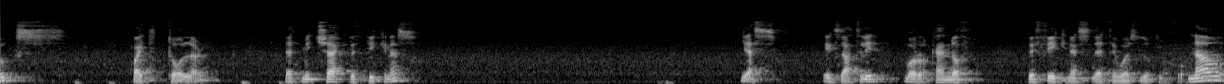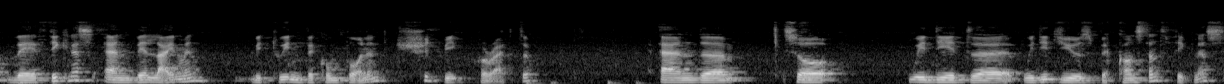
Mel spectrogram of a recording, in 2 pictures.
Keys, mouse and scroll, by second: 0.0-0.7 scroll up 7, 0.7-2.5 shift+middle drag, 4.3-5.3 drag, 5.8 click, 11.9 click, 12.3-18.7 shift+middle drag, 18.7 scroll down 1, 19.0-22.0 middle drag.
